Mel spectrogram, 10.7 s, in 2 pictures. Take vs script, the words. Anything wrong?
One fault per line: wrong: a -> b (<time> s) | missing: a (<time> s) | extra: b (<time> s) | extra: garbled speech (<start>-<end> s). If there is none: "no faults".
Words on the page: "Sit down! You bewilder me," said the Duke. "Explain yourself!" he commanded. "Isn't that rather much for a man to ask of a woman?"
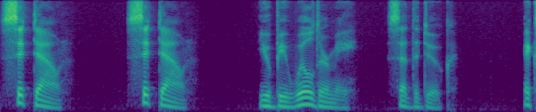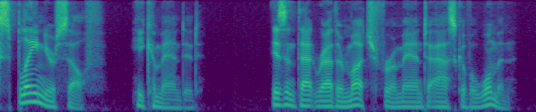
extra: sit down (1.3 s)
